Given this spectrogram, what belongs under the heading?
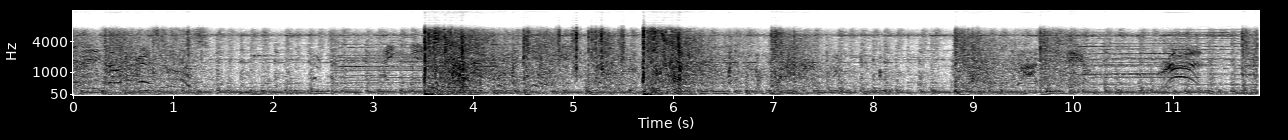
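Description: Gunfire in a Red Dead Redemption 2 shootout against O'Driscolls, with a couple of sharp shots standing out over a dense, loud bed of game noise and music, alongside shouting voices.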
